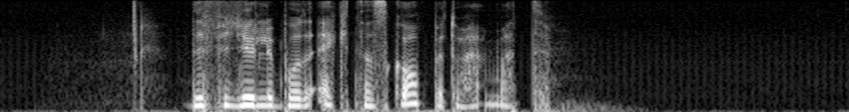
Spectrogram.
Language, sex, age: Swedish, female, 28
